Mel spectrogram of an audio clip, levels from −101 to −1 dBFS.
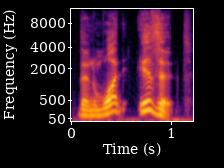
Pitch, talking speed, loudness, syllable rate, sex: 155 Hz, 195 wpm, -17 LUFS, 4.1 syllables/s, male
